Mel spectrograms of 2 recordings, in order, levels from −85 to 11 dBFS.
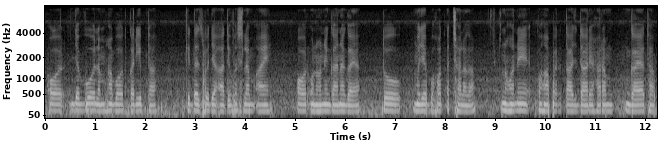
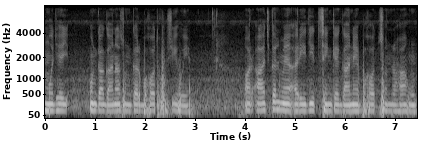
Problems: background conversations at intervals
